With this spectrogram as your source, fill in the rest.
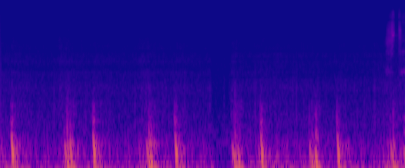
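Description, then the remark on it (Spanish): A steady heartbeat thumps in a low, muffled rhythm, about two beats per second, with a brief pause midway and a soft hum underneath. “Tu corazón late en perfecta sincronía.”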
